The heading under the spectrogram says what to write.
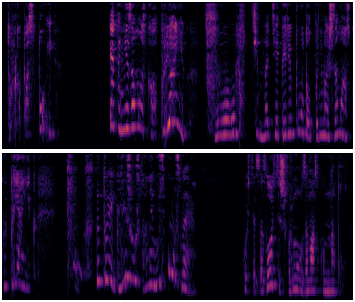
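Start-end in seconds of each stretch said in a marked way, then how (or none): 0.1-10.9 put-on high, whiny boyish dismay; disgusted realization. A narrator's reading. Kostya finds he ate putty, disgusted. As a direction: spit out the nasty taste. Boy discovers he bit putty.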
